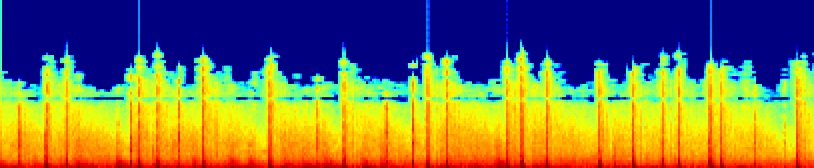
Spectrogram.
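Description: A rapid barrage of aerial firework shells bursting: a quick, irregular run of sharp bangs, several a second, over a continuous crackle.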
